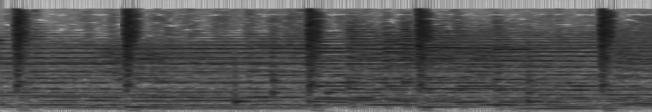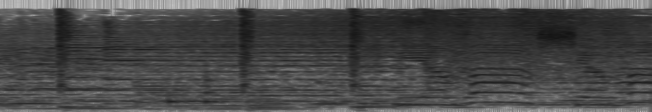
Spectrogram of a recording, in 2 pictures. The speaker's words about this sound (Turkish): Şimdi oğlumun çok sevdiği bir şarkı var. Benim aslında biliyorsunuz biraz değiştirdiğim bir şarkı bu.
